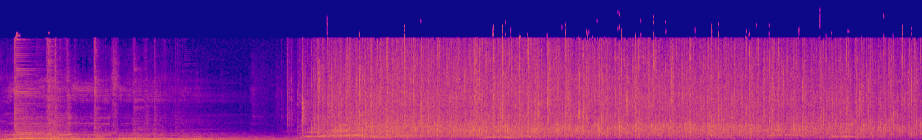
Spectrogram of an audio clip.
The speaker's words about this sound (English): Oh, let me hear you, Pensacola. Ooh. One more time. Two more times. Ooh. Nice and loud, last time.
